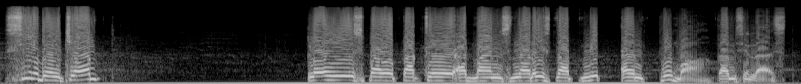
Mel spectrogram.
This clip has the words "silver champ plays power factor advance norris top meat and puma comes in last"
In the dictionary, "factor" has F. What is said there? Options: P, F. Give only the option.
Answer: P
